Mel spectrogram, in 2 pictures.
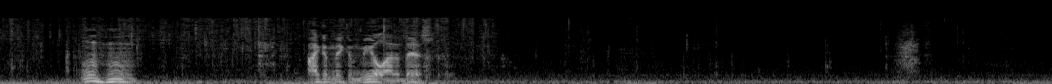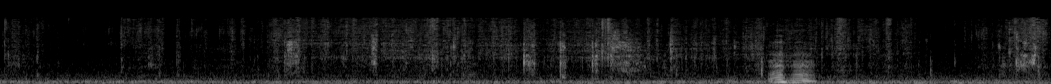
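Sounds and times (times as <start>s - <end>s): steady low hum: 0.0s - 21.0s
chewing and mouth noises: 4.5s - 21.0s.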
